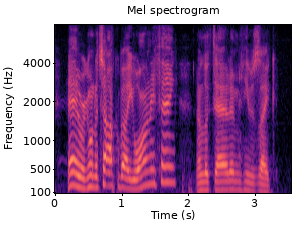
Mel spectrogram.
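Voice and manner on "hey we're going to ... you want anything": high, hollered, called-out yell. Retelling what the guy's friends called out the car window: retelling a yell. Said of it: "they yelled out the window".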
